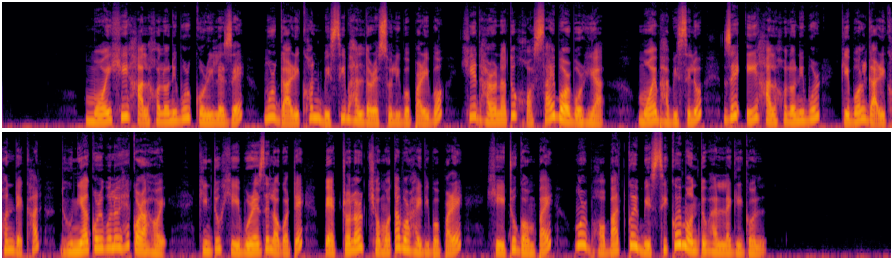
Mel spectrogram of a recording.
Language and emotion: Assamese, surprised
